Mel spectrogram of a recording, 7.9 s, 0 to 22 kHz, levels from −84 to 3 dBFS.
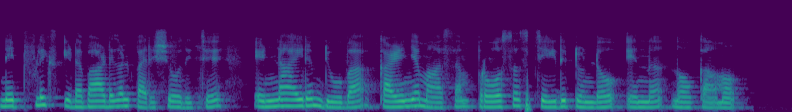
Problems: low volume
